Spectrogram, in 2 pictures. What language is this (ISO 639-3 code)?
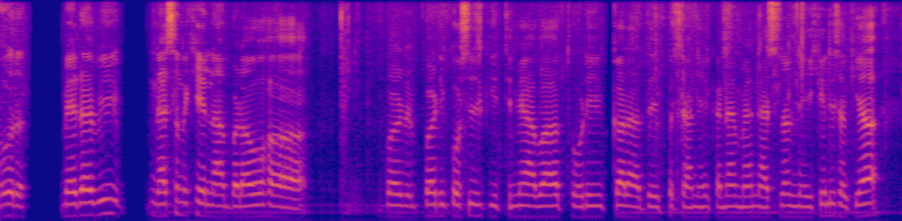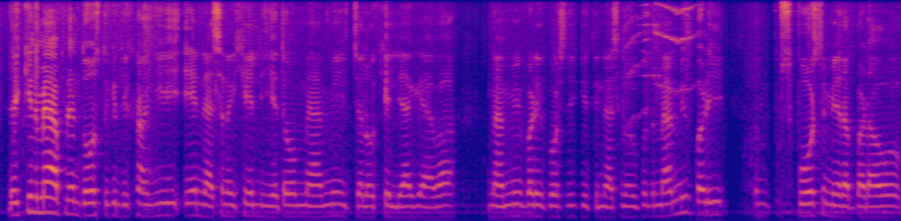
doi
